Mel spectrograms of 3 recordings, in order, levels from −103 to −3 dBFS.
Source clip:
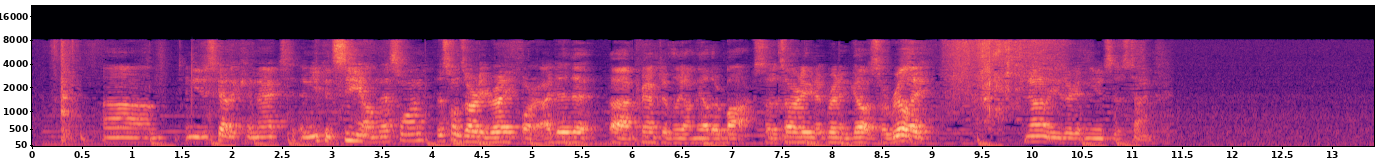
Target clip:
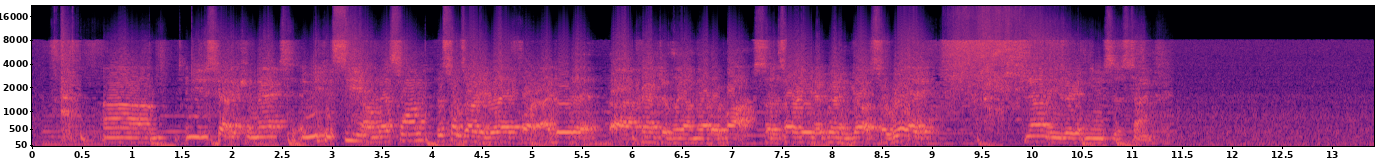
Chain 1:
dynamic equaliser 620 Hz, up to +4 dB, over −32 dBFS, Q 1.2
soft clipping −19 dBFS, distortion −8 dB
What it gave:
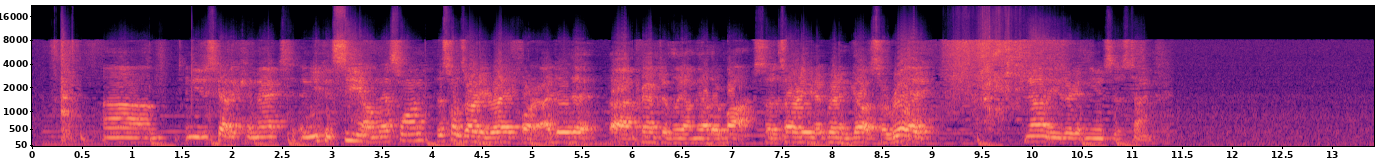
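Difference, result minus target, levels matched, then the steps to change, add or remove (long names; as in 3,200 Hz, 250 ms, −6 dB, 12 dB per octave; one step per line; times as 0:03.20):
soft clipping: distortion −6 dB
change: soft clipping −30 dBFS, distortion −2 dB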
